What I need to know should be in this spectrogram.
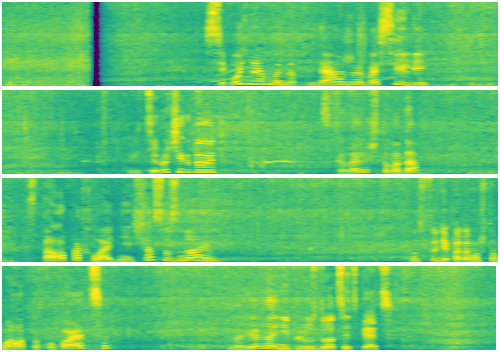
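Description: Small waves wash and break onto a pebble beach.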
